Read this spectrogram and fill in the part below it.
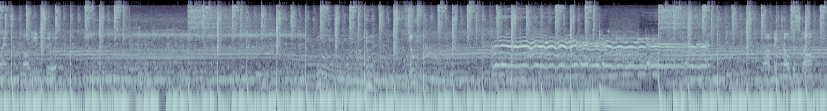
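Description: Loud, continuous race car engine drone from the iRacing simulator, dense and steady with rising and falling pitch as the car shifts and accelerates, with someone talking over it.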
